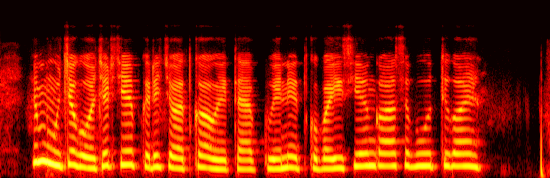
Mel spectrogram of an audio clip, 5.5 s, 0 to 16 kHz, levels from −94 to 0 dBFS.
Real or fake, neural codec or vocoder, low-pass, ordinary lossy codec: real; none; 7.2 kHz; Opus, 24 kbps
